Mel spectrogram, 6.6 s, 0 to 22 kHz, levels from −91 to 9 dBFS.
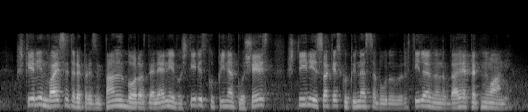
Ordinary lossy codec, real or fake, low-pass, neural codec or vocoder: none; fake; 7.2 kHz; codec, 16 kHz, 1 kbps, X-Codec, HuBERT features, trained on general audio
